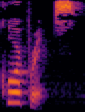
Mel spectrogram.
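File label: "corporates", English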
